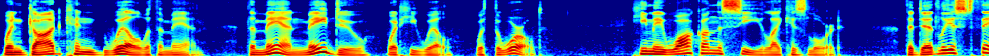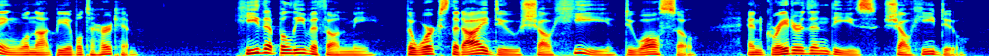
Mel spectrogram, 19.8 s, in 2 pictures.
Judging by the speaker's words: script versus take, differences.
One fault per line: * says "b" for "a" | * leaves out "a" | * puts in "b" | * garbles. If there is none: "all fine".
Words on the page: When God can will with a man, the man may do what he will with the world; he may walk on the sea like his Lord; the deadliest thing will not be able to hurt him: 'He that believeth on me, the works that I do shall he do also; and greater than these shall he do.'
all fine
